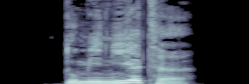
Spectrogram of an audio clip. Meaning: inflection of dominieren: 1. first/third-person singular preterite 2. first/third-person singular subjunctive II
- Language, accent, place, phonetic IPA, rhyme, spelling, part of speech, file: German, Germany, Berlin, [domiˈniːɐ̯tə], -iːɐ̯tə, dominierte, adjective / verb, De-dominierte.ogg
